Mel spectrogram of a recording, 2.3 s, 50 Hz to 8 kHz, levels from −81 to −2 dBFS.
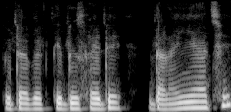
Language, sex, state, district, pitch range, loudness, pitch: Bengali, male, West Bengal, Malda, 140-160 Hz, -17 LUFS, 145 Hz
